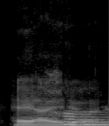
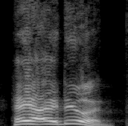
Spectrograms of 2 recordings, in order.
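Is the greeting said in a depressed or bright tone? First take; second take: depressed; bright. First: It is said in a dead, depressed tone. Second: It is said in a bright, cheerful tone.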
